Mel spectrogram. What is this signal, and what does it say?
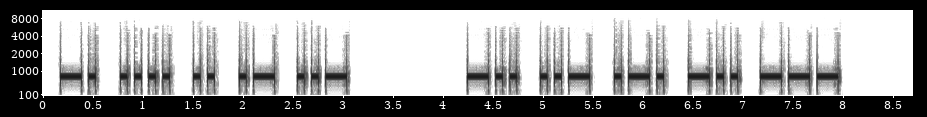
Morse code, heard as a keyed tone, about 17 wpm, 800 Hz. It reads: NHIAU DURDO
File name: CW / DET / 1 3 1500C S A 16wpm 2141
